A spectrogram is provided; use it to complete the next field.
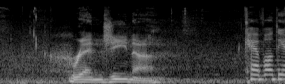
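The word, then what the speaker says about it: rendzina: Rengina. Okay. W-R-E-N-G-I-N-A, Rengina. Rengina is spelled R-E-N-D-Z-I-N-A.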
